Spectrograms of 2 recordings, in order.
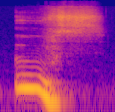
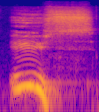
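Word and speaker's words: Oss: It's Oos. Oos. I think I pronounced that correctly. It's you have to. It's almost as if you're trying to push something out of your body.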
